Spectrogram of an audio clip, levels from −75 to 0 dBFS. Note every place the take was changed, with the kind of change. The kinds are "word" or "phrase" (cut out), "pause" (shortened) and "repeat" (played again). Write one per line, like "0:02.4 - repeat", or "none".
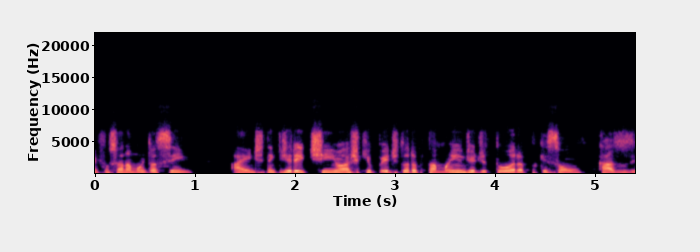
0:01.9 - word
0:03.3 - phrase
